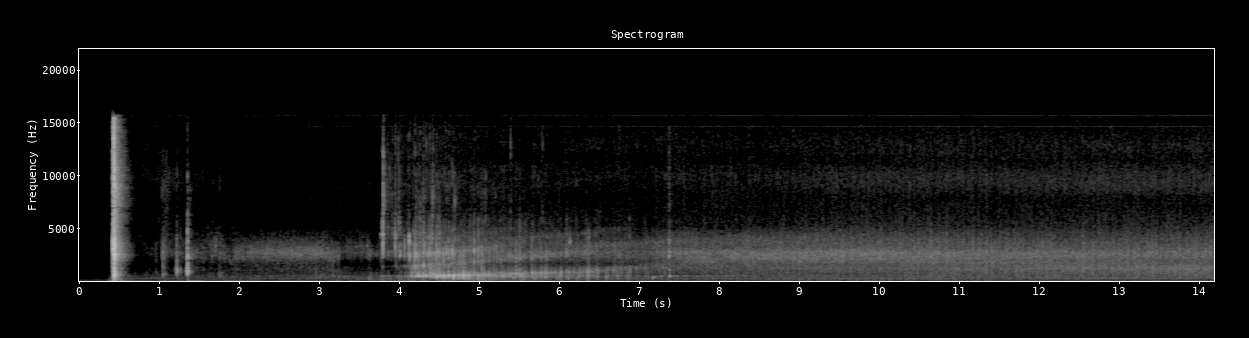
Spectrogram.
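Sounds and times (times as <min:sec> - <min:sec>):
soda can opening: 0:00.4 - 0:01.5, 0:03.8 - 0:07.5.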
